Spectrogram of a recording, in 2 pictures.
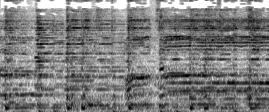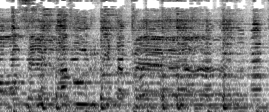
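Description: Live band playing an upbeat Eastern European folk-pop tune, with accordion, bass guitar and drums over a steady beat.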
